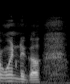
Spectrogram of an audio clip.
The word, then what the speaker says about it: Wendigo: So before we start our second episode discussion of, I believe, I can't pronounce this right, what is it? Wendigo? Wendigo? – Wendigo. – Wendigo. – That's how I see it, yeah.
